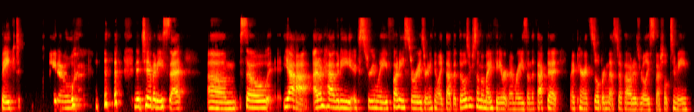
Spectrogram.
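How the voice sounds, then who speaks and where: Woman, 40s, grew up in Cameroon, relaxed podcast guest sharing memories, conversational with fillers. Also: medium pitch, normal speed. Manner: warm, easygoing, with fillers and laughs. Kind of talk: casual reminiscing.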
